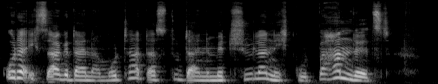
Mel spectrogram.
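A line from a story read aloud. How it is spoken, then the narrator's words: Gasping plea. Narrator (German): bat er japsend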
